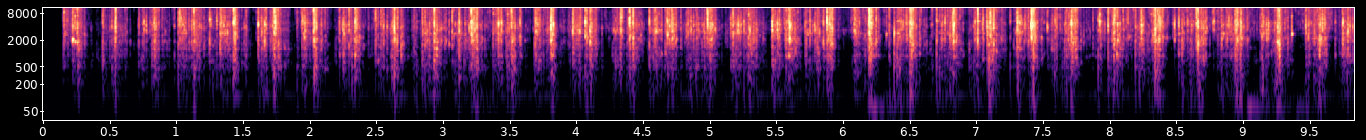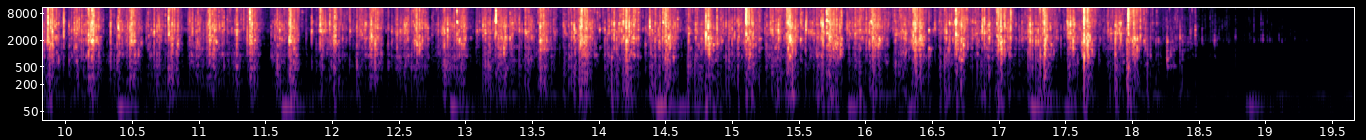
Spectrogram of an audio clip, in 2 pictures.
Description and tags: Shaking Martini Shaker FF300
Shaking martini shaker loud, fast, ice hitting metal surface loud
ice, martini, metal, shaker, Shaking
